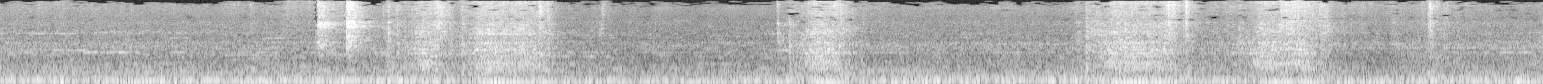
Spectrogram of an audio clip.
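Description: Industrial overlock (serger) sewing machine: its motor hums steadily, broken by several short bursts of fast stitching as the seam is run through.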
